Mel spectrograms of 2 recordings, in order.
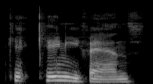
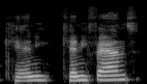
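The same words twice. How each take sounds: First: "Kenny" drawn out as KAY-nee; second reading of name. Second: "Kenny" with a short e, as in pen; first reading of name. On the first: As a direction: slowly say "Kenny fans" with a long "Kay". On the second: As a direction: say "Kenny fans" higher, with a short "Ken". Trying out how a name reads. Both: Real, not acted.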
